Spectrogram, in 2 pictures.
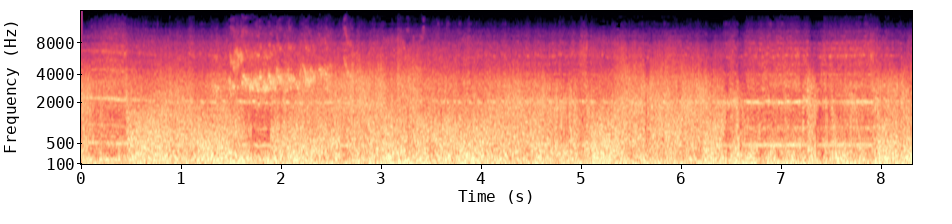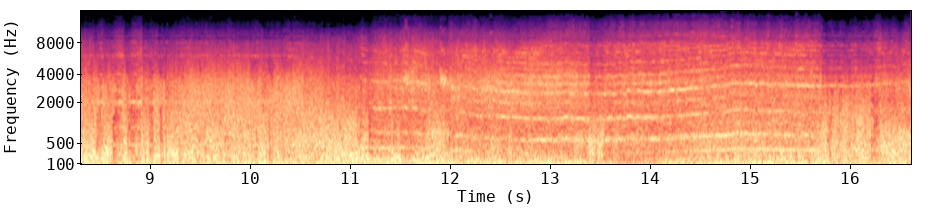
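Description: Onboard sound of a go-kart being driven on track: its motor's pitch rises and falls with speed through the corners, over steady wind and road noise.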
